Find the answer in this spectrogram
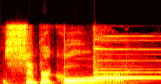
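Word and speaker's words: Supercorp: Superman Supercore with a silent P.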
